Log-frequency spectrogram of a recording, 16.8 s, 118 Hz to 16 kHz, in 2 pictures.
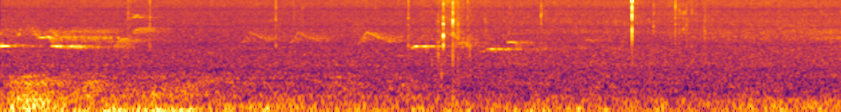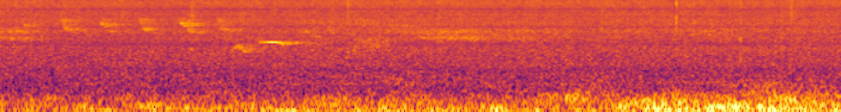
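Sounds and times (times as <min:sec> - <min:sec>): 
steady low rumble of traffic by a botanical garden in Istanbul Turkey: 0:00.0 - 0:16.8
sharp clicks: 0:04.0 - 0:07.2.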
